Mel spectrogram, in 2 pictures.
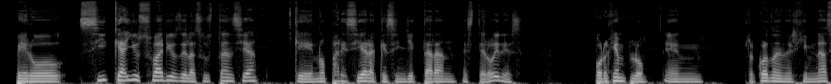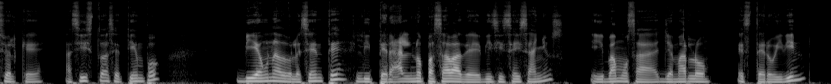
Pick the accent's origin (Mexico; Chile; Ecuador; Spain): Mexico; Yo soy mexicano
